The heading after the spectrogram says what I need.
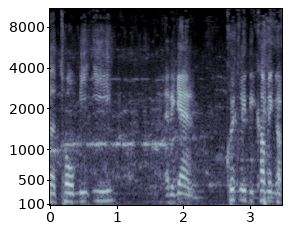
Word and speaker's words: Tomi: But again, the first couple of weeks of the year, the name was pronounced Tomy, but again, hails from Japan. Last name sort of Americanized, so had it pronounced Tommy.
